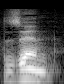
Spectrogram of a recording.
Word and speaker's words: Zen: chan in korean son in japanese of course pronounced zen and uh when we use it within buddhism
